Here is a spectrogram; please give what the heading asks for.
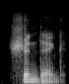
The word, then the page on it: shindig: American English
